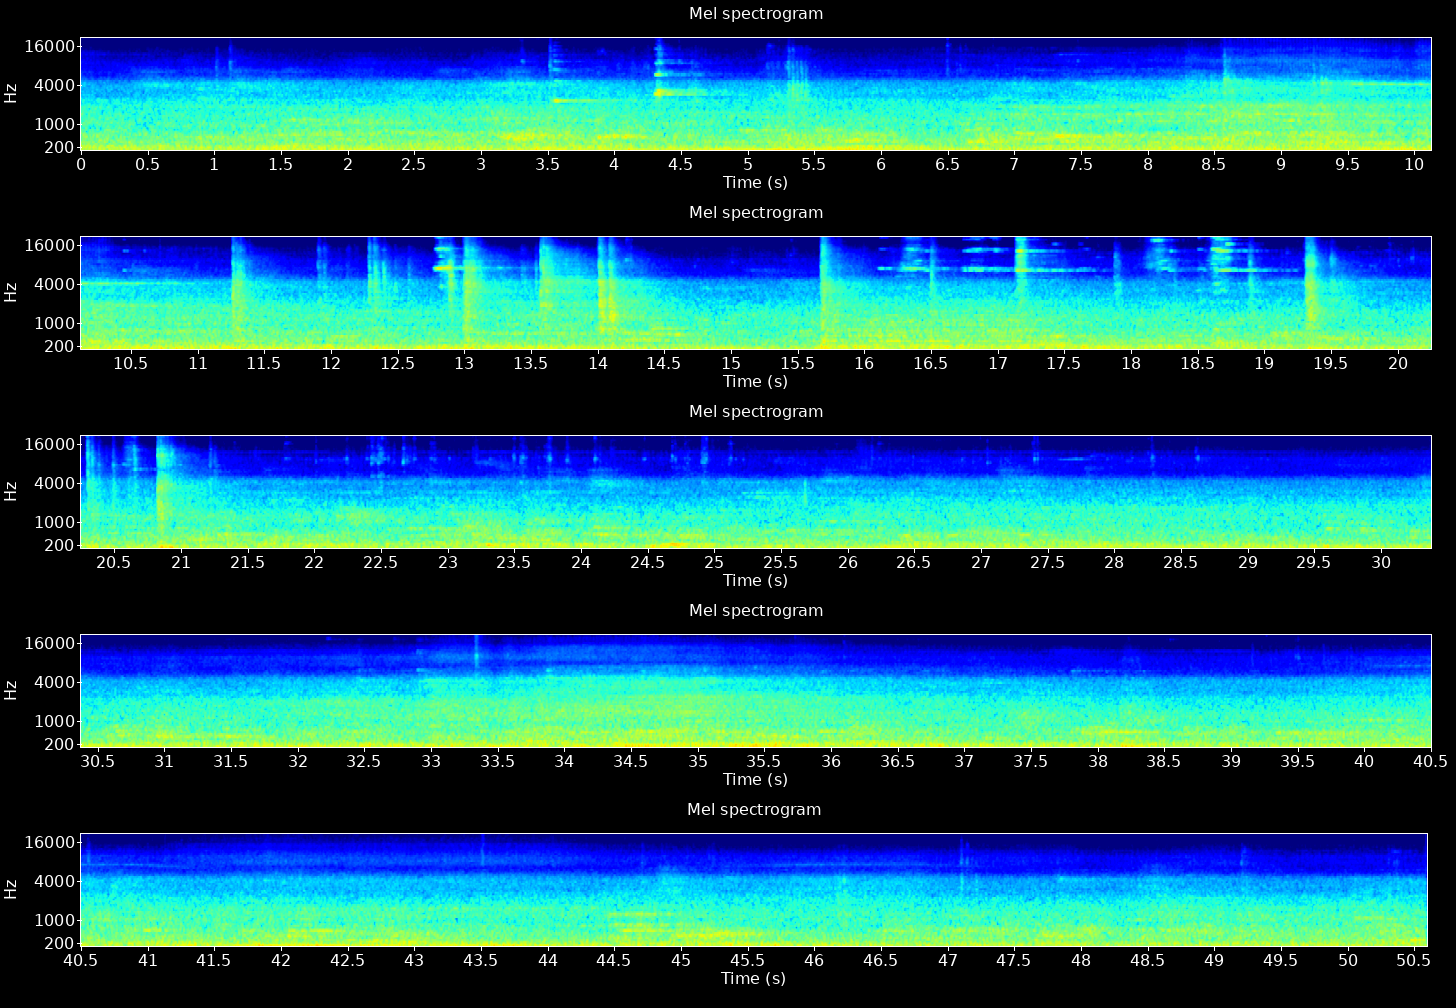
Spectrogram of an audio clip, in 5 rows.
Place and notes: Ln., Sec., Guangfu Rd., East Dist., Hsinchu City - School classrooms
in the School classrooms, In the past was the old community building, Currently changed to school classrooms, traffic sound, Binaural recordings, Sony PCM D100+ Soundman OKM II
